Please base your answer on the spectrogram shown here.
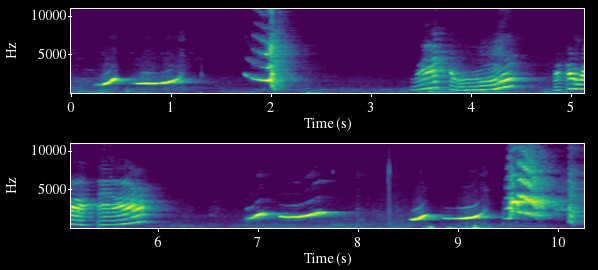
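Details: Pet parrot chattering without pause in a small room, alternating whistled notes with speech-like harmonic phrases and a couple of harsh high screeches.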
